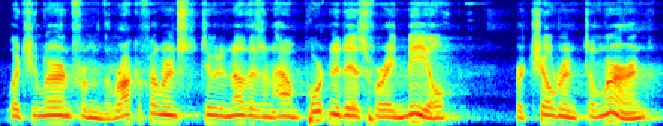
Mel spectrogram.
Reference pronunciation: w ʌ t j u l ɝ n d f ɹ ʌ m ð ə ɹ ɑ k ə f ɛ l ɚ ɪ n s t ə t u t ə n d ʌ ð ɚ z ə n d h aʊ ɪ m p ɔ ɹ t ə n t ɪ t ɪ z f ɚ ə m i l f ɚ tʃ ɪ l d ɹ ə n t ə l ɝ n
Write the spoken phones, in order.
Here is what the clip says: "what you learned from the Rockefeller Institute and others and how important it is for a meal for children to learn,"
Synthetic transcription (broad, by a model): w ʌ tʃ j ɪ l ɝ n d f ɹ ʌ m ð ə ɹ ɑ k ə f ɛ l ɚ ɪ n s t ə t u t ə n ʌ ð ɚ z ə n h aʊ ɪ m p ɔ ɹ t n t ɪ t ɪ z f ɚ ə m i l f ɚ tʃ ɪ l d ɹ ə n t ə l ɝ n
